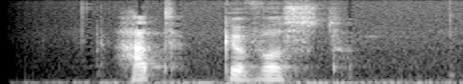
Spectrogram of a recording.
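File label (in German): "hat gewusst", German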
